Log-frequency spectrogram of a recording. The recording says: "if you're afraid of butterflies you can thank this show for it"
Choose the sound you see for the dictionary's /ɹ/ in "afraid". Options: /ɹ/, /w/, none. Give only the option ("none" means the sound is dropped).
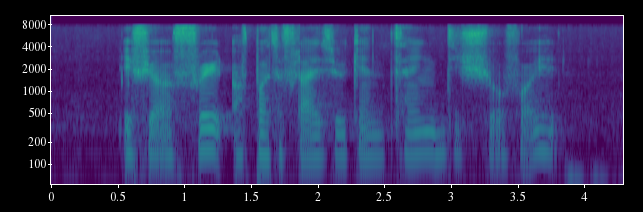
/ɹ/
